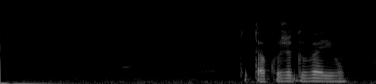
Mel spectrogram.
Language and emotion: Russian, neutral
